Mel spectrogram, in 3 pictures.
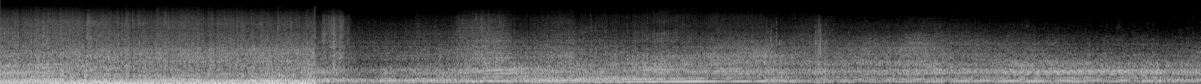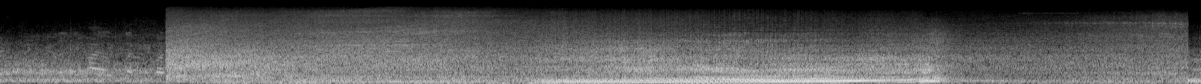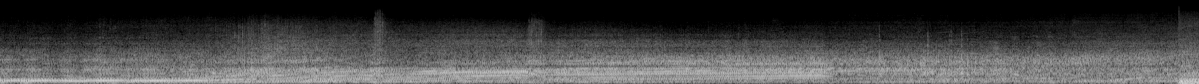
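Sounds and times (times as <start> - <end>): car engine revving: 0.0 - 3.2, 13.7 - 36.0.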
